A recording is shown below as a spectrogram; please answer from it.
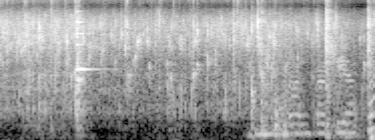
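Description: Brinjal (aubergine) pieces fry in oil in a pan over a full flame, giving a steady, bright sizzle throughout with a few soft clinks of stirring toward the end.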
